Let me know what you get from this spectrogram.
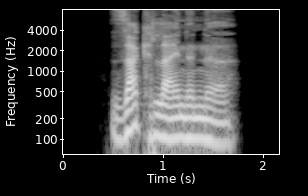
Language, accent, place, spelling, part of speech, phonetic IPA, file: German, Germany, Berlin, sackleinene, adjective, [ˈzakˌlaɪ̯nənə], De-sackleinene.ogg
- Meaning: inflection of sackleinen: 1. strong/mixed nominative/accusative feminine singular 2. strong nominative/accusative plural 3. weak nominative all-gender singular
